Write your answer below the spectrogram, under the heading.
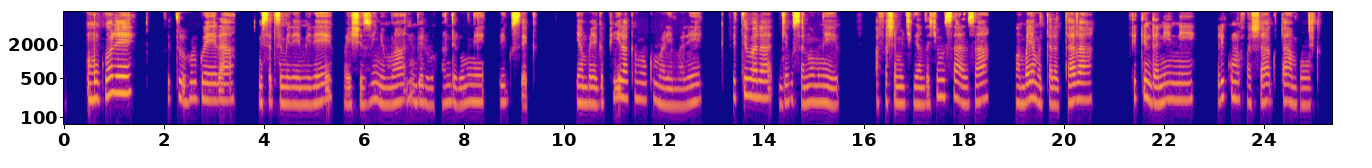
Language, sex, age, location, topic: Kinyarwanda, female, 25-35, Kigali, health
